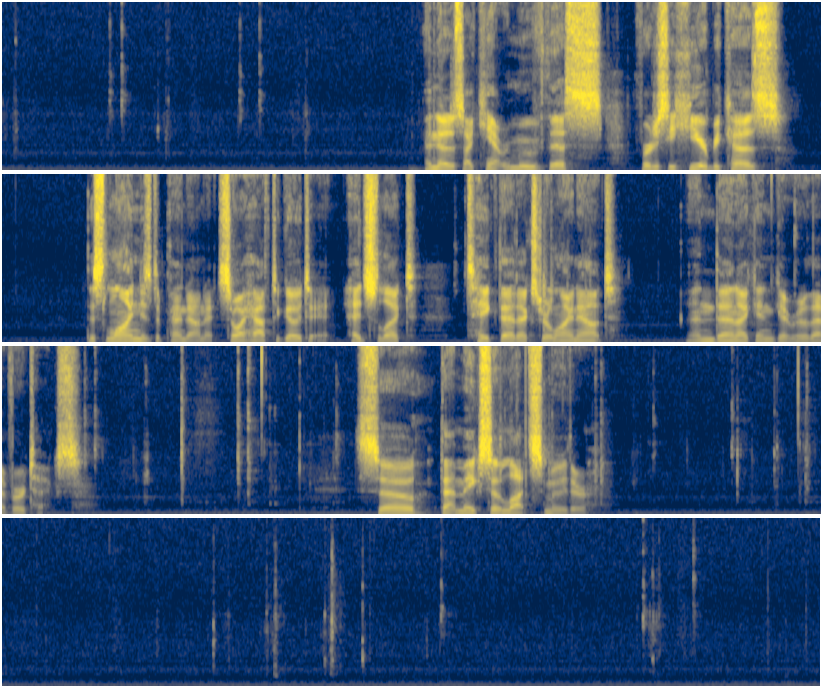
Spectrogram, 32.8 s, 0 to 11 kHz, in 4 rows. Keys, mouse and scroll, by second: 0.0 click, 0.4 Delete, 1.4 click, 1.9 Delete, 2.7 click, 3.2 Delete, 4.6-5.1 scroll up 1, 5.1-5.9 scroll down 1, 6.1-7.0 alt+middle click, 7.3-9.6 alt+drag, 10.7 right click, 10.9-12.3 right drag, 13.0 click, 13.9 Delete, 14.6-16.5 right drag, 17.6 click, 18.1 Delete, 19.0-19.8 scroll down 2, 20.1-21.9 alt+drag, 22.1 scroll up 1, 23.2-24.1 alt+drag, 24.7 3, 27.5-28.1 typing, 29.3-31.5 alt+drag, 31.8-32.7 right drag.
